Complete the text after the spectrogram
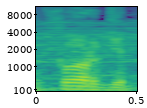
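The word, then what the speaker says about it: Forge: И папа Эмеритус, он же Тобиас Форге, читается Форге по-шведски.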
